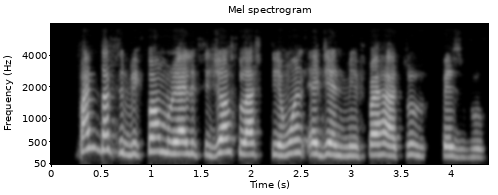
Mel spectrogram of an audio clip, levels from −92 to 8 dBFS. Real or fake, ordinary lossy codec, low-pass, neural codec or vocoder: fake; none; 7.2 kHz; codec, 16 kHz, 4.8 kbps, FACodec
